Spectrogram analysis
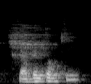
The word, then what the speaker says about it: La Belle Tonki: La Belle Tonki. Yeah, La Belle Tonki. Tonki. So there's no S at the end, so it's a French silent.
